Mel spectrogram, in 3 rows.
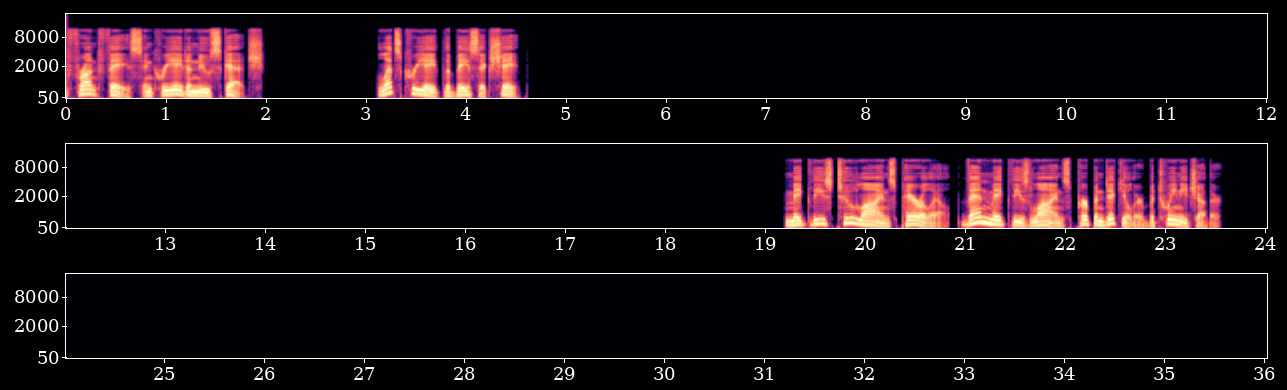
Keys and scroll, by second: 20.7 shift+p, 25.4 n, 30.7-31.9 typing.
